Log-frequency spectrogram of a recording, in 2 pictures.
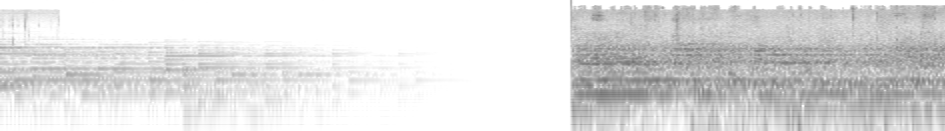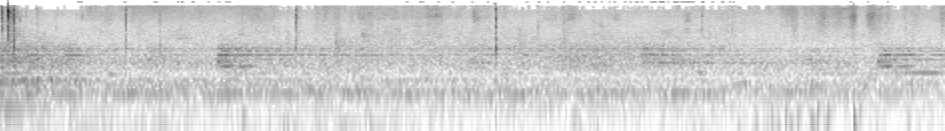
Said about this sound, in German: Glocken läuten und Schiffhupen versetzen den Zuschauer in ein urbanes Umfeld.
